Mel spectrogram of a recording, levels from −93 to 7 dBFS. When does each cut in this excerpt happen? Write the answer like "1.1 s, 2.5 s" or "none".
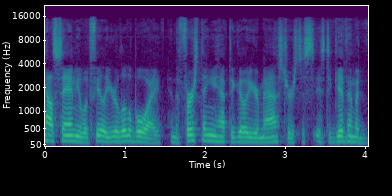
1.5 s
